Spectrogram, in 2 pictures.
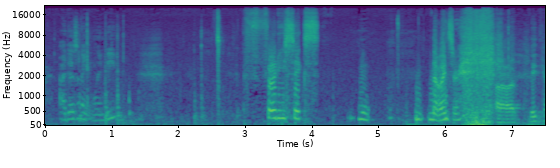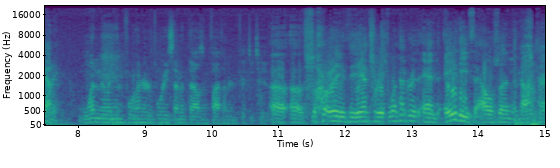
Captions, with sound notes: - I designate Lindy. - 36, no answer. (chuckles) - Meade County. - 1,447,552. - Sorry, the answer is 180,944.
